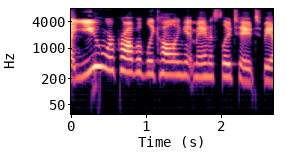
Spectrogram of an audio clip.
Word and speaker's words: Manaslu: I think we said Manaslu in part one, and it's actually Manaslu.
